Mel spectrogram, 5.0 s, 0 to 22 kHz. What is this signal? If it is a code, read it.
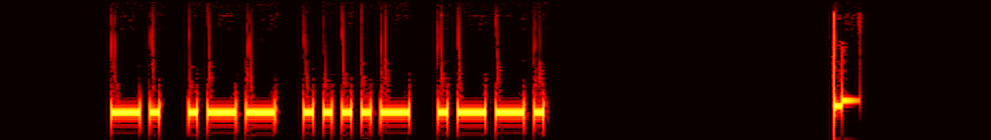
Morse code, heard as a keyed tone, about 25 wpm, 700 Hz. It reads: NW4P
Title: USA Call Signs - 4 Characters - 8x Character Spacing - 25wpm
